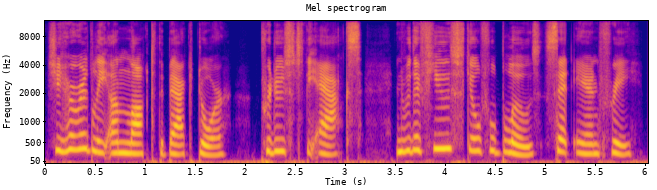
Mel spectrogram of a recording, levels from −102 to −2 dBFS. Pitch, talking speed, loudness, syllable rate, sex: 260 Hz, 180 wpm, -16 LUFS, 5.3 syllables/s, female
